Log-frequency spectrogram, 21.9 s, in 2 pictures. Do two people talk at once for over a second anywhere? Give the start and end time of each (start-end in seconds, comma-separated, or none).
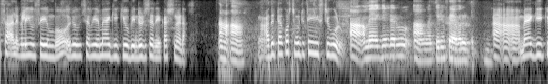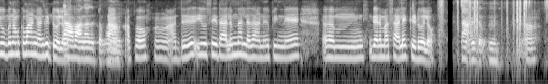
none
